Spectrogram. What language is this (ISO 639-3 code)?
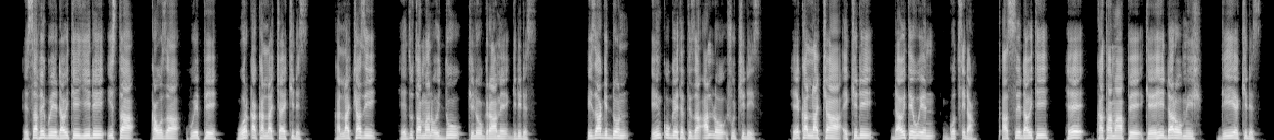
gmv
